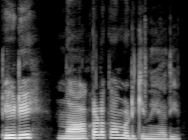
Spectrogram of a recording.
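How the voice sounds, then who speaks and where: A woman's voice: mid-range voice, fast talker, dry recording, close to an everyday voice. A woman with a Malayali accent voicing a short-tempered, protective older brother who scolds and threatens his little sister in a fan audio drama. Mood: scolding. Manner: gruff scolding, threatening, mock teasing.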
